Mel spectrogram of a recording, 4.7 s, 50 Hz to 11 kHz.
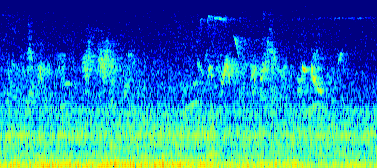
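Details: Red-whiskered bulbul singing while bird trapping on 10 October 2019, a decoy in competitive song: short warbled, slurred whistled phrases scattered through the clip over a steady low rumble of background noise.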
